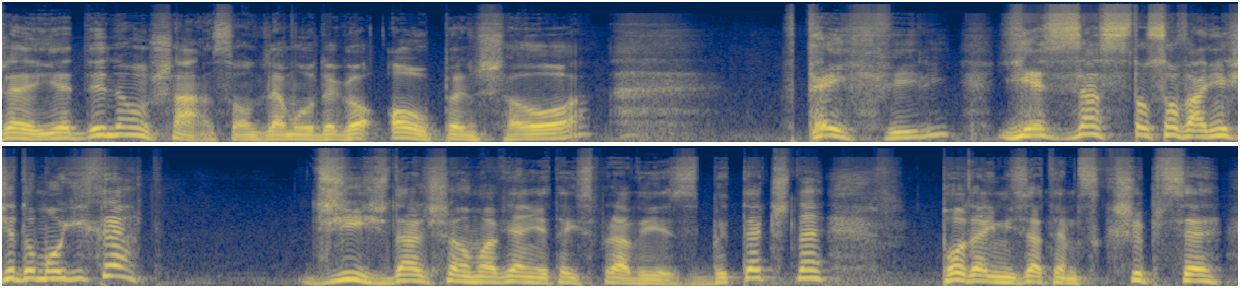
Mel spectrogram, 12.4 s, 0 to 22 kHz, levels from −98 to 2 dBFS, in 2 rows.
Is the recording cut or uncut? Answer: uncut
